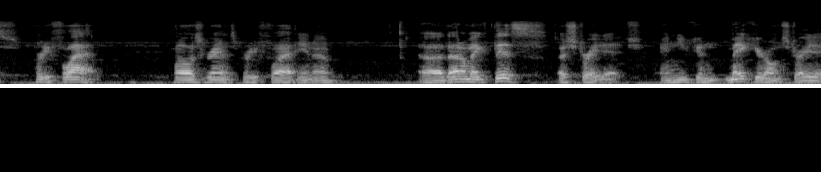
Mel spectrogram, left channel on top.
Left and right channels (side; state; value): right; silent; 60 dB below the other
